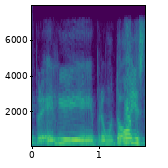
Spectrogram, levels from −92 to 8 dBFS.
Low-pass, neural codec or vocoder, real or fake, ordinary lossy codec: 7.2 kHz; none; real; none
